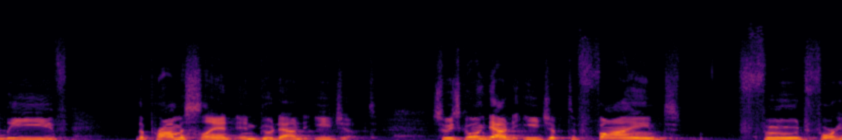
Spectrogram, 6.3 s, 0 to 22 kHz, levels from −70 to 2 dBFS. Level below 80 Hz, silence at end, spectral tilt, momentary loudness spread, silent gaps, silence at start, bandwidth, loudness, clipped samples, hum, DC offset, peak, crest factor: -60 dBFS; 0 s; -5 dB/octave; 16 LU; none; 0 s; 17 kHz; -22 LUFS; under 0.1%; none; under 0.1%; -4 dBFS; 18 dB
